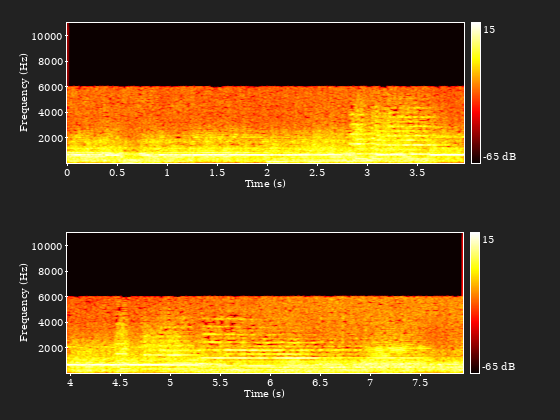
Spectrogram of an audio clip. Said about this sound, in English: It was only the train going through the tunnel, but it brought it all back. A scream and the train roaring by, the whole house shaking.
